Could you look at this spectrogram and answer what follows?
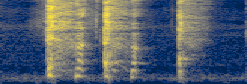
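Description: Three short, harsh cough bursts from an adult, acted, in quick succession.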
